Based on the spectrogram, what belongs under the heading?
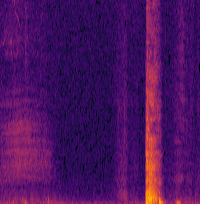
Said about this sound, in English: Do you like that when I cough in your ears? I do it for you.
